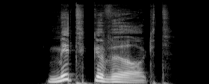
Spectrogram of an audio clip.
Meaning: past participle of mitwirken
- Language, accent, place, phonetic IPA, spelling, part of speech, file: German, Germany, Berlin, [ˈmɪtɡəˌvɪʁkt], mitgewirkt, verb, De-mitgewirkt.ogg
